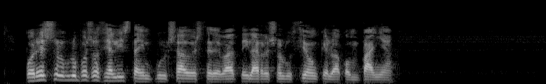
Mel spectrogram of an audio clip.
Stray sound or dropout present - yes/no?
no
